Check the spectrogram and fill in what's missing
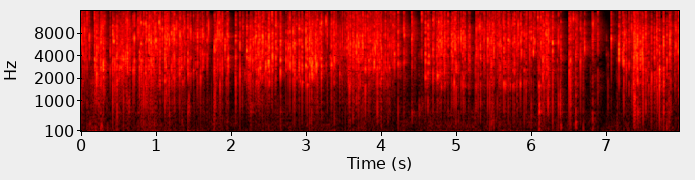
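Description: A full plastic blister pack of purple gum pellets with a foil back is squeezed and flexed between gloved fingertips. The plastic bubbles crinkle and crackle in a steady, dense stream of sharp, bright clicks, and the pellets rattle inside with almost no low end.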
